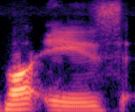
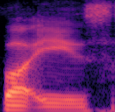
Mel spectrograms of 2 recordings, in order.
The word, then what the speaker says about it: Butties: You're welcome to watch Butties, and that's how it's pronounced, Butties, like British buddies, Butties.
